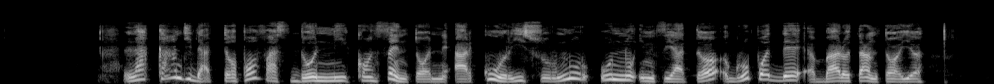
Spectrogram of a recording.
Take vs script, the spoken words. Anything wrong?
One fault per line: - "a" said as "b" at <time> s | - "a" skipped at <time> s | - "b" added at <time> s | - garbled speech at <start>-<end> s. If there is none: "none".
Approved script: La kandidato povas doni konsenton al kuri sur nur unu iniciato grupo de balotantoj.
none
